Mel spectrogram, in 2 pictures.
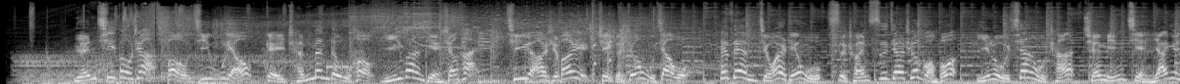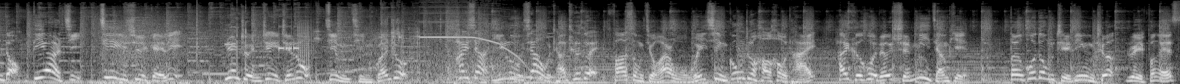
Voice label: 男,电台广告

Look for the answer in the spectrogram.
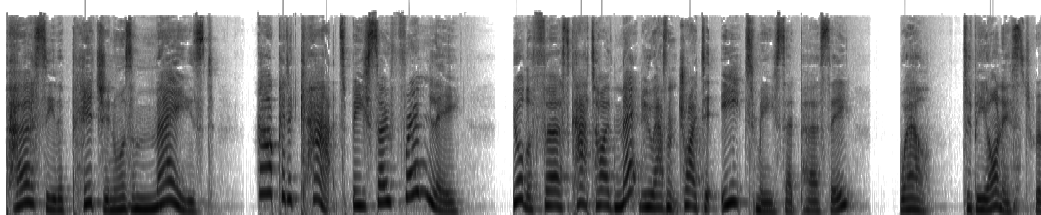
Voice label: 外籍女 多风格 Narration

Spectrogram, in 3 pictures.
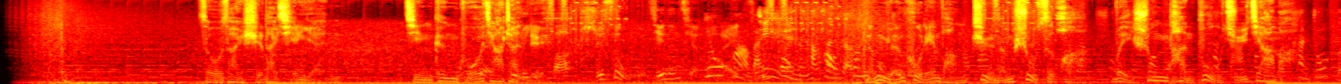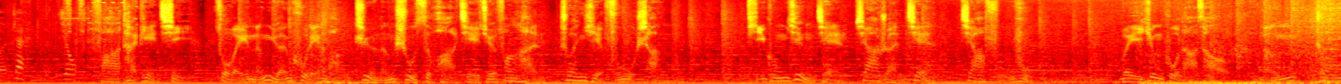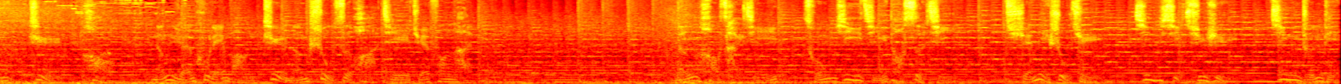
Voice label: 男 宣传 大气 浑厚; 法泰电器成片

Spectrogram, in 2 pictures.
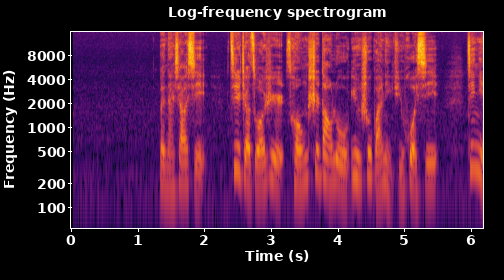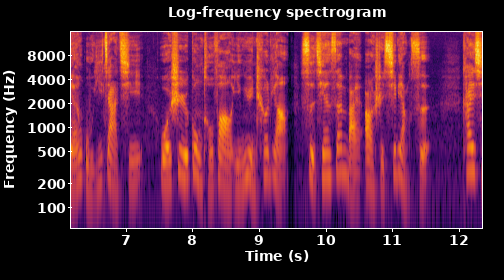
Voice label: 女 新闻

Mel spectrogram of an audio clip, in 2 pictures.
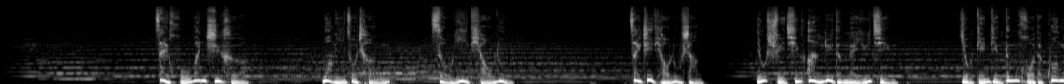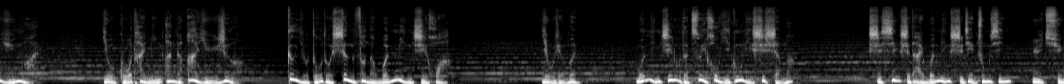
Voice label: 男 形象宣传 望一座城 走一条路; 在湖湾之核

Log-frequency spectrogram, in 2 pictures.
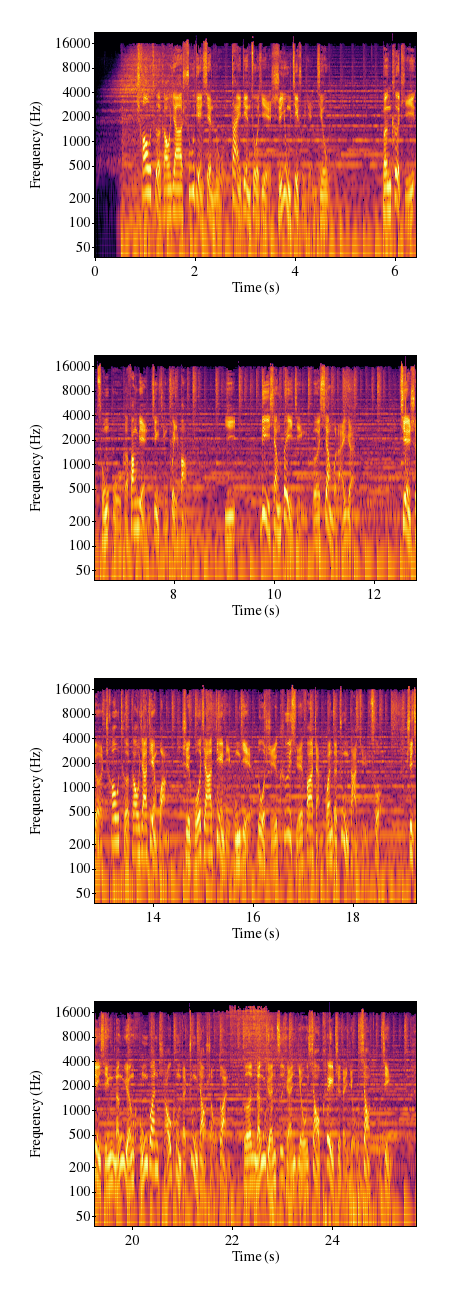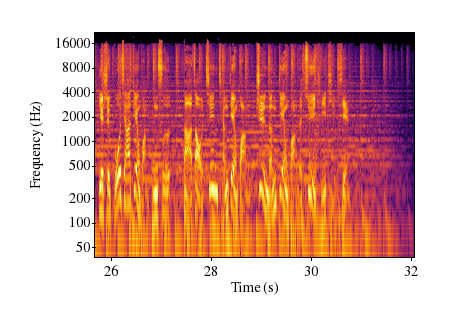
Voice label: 男 解说, 国语男声配音; 超特高压

